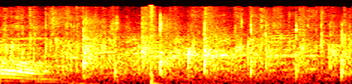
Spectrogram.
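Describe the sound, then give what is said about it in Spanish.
An audience at El Cucurucho bursts into steady applause to welcome a guest expert, a dense, bright patter of many hands clapping at once, with a voice trailing off at the start and a few sharper individual claps standing out. “Pues vamos a recibir con un fuerte aplauso a nuestro compañero”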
